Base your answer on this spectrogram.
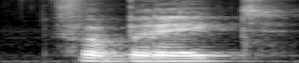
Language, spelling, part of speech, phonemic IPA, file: Dutch, verbreed, verb, /vərˈbret/, Nl-verbreed.ogg
- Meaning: inflection of verbreden: 1. first-person singular present indicative 2. second-person singular present indicative 3. imperative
